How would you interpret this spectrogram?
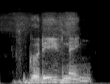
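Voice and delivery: low, deep-set, gruff character voice. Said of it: "he says with a low, gruff voice".

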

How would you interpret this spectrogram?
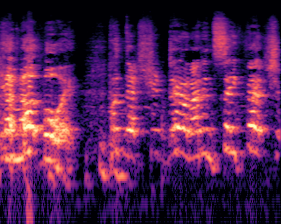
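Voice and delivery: jeering, mocking tone, high and slow. Announcing what the character will say to the enemies: in-character taunt to enemies. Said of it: "I'm gonna be like".

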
